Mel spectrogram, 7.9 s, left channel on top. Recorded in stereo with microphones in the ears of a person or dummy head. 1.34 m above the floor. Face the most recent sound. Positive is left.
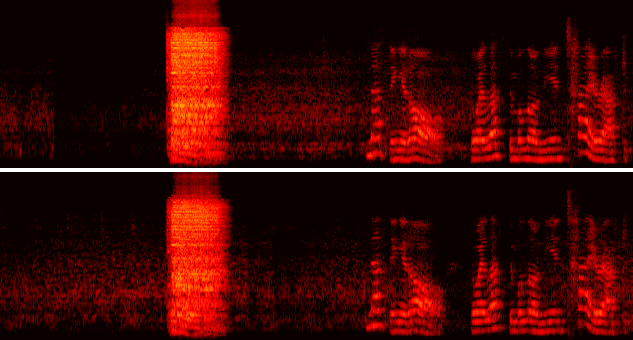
turn(degrees=90)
